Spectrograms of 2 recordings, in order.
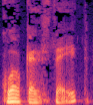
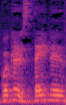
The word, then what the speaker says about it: Quaker State: ¿Saben ustedes, se han fijado en esa expresión Quaker State? Que Quaker State, que una de las palabras se pronuncia en español y la otra en inglés. Decimos Quaker en español y State en inglés.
